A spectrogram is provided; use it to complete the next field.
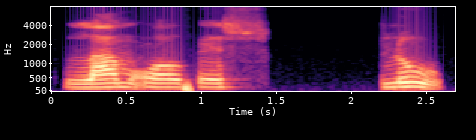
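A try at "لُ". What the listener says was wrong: লাম ও পে লু, টান দিয়ে বলেন।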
